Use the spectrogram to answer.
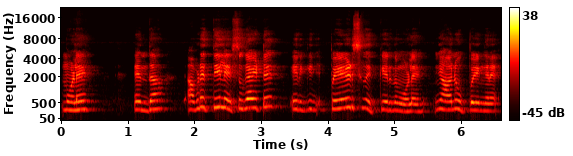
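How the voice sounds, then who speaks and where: A woman voicing an older rural mother, giving quick, earnest, preachy advice over the phone. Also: sits high, close to an everyday voice. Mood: earnest advising.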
